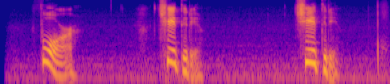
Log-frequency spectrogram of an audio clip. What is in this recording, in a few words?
MAC 6, macedonian phrasebook; the talking macedonian phrasebook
